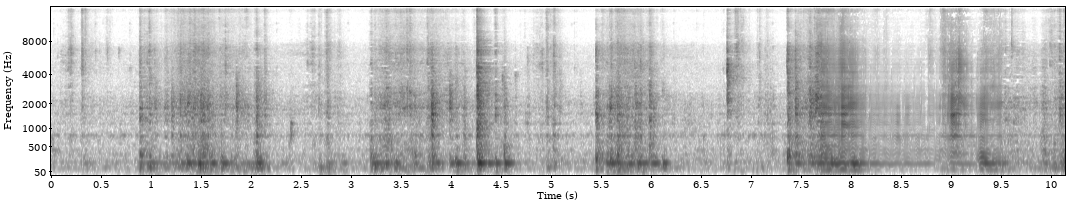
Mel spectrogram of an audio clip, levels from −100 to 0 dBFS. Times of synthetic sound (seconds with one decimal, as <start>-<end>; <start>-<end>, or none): 7.7-9.5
